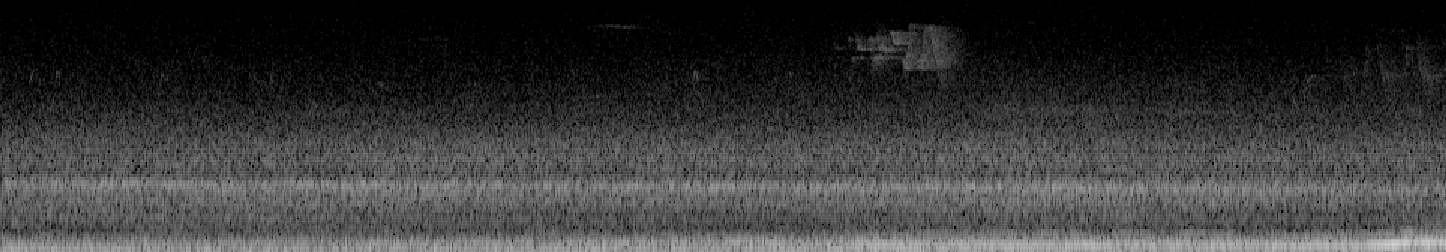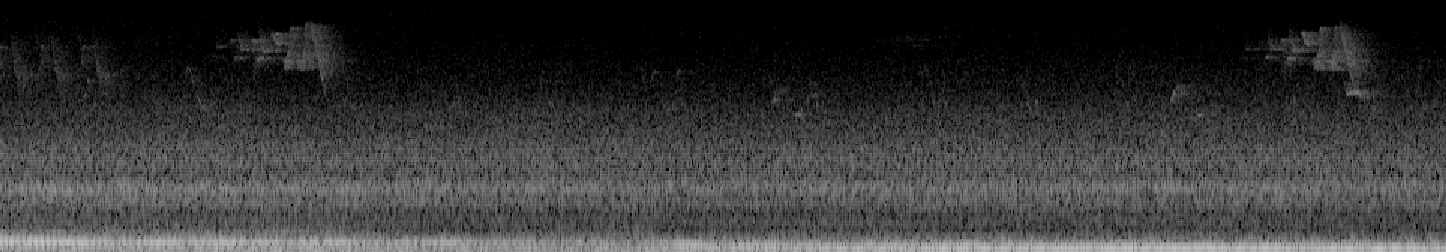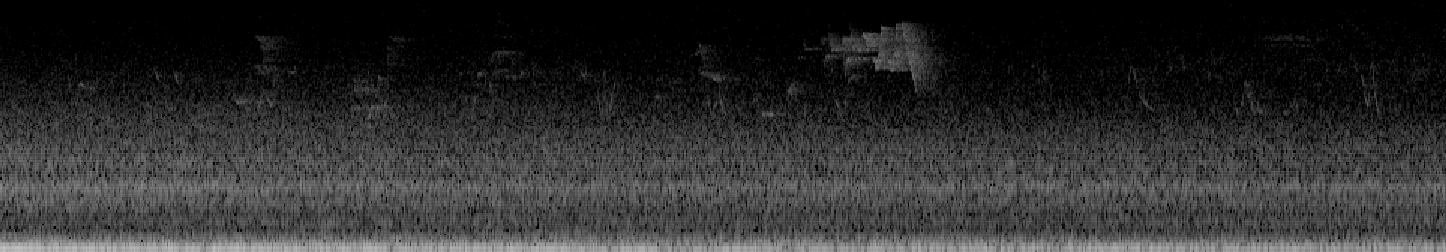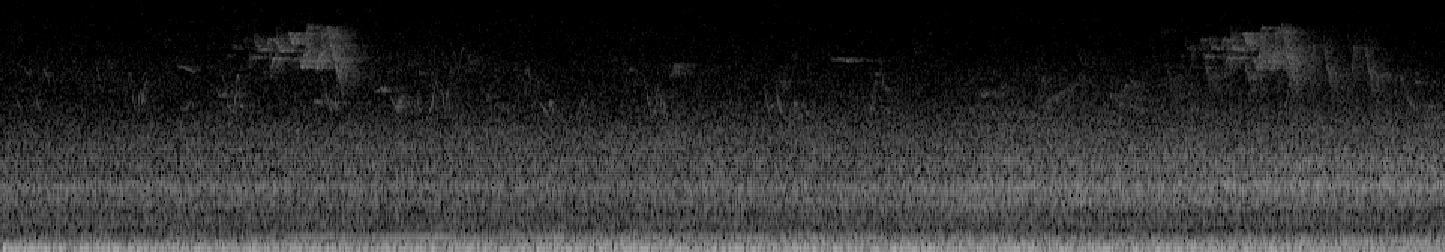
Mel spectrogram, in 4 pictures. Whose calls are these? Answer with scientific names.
Setophaga pensylvanica, Seiurus aurocapilla, Dumetella carolinensis, Vireo olivaceus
